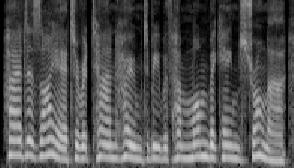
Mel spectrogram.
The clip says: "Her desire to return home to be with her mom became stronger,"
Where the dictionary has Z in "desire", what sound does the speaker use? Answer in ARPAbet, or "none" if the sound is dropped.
Z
